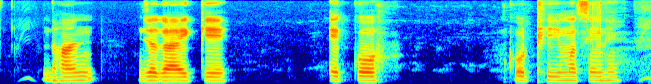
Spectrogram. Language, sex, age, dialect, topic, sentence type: Chhattisgarhi, male, 25-30, Eastern, agriculture, question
